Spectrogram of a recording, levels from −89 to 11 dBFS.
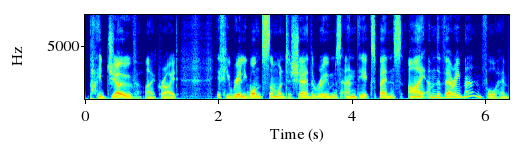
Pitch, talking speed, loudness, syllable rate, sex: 125 Hz, 215 wpm, -20 LUFS, 5.7 syllables/s, male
